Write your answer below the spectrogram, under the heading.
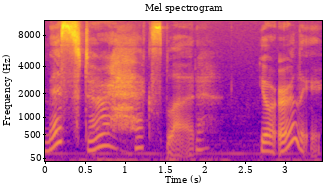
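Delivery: soft, very silky, smooth delivery. Storyteller voicing Mister Weathervane greeting Hexblood, in a silky smooth voice. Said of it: "You hear a very silky smooth voice".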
